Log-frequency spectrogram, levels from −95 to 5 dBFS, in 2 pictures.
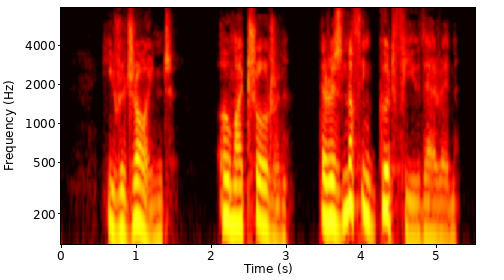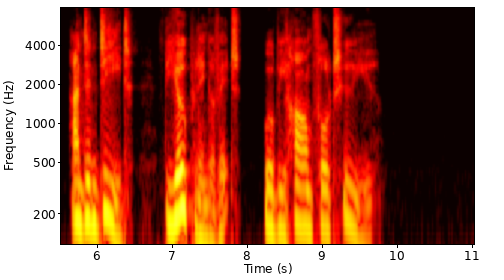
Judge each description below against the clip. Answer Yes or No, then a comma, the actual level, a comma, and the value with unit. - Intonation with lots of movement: Yes, wide, 6.6 semitones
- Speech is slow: Yes, slow, 125 wpm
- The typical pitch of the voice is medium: Yes, medium, 150 Hz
